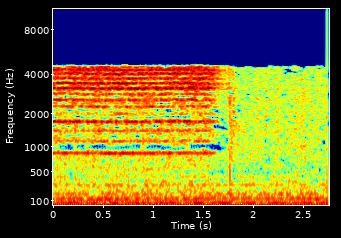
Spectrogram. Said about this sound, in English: After disturbing 7 occupants of 7 different apartments and getting 7 nasty comments, I rang one buzzer.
